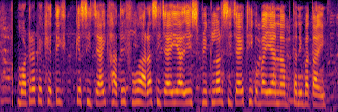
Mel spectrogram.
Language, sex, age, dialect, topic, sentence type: Bhojpuri, female, 18-24, Northern, agriculture, question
